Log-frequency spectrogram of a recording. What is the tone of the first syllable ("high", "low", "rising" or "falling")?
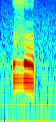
low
